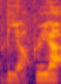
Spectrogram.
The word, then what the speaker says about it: Byakuya: i think they're about the same level as biakuya which is i will be pronouncing his name as biakuya as pekopekoyama's english voice actress is actually half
